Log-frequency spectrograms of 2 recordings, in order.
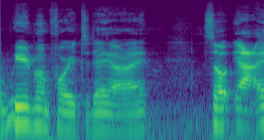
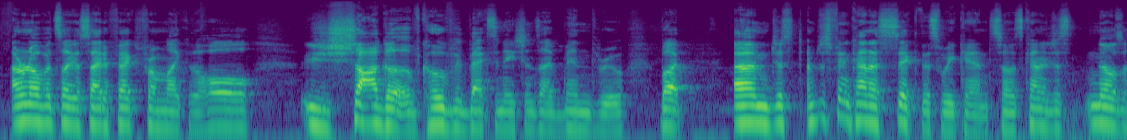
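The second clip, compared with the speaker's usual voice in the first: usual speaking voice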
